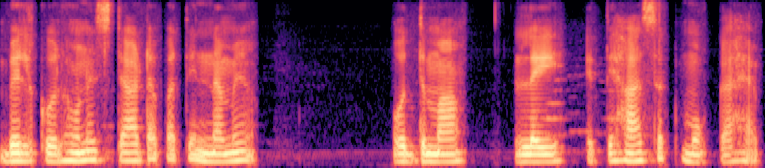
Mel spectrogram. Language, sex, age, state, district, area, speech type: Punjabi, male, 18-30, Punjab, Hoshiarpur, urban, spontaneous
